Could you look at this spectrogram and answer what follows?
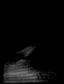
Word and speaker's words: Roy: you my name is Roy um just like it sounds last name is spelled Ro Y and I am also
